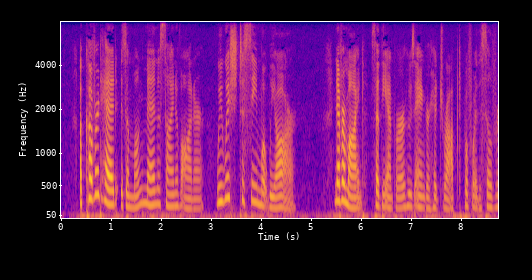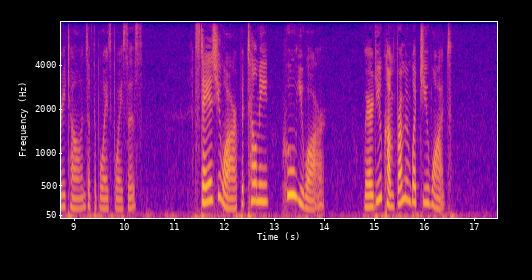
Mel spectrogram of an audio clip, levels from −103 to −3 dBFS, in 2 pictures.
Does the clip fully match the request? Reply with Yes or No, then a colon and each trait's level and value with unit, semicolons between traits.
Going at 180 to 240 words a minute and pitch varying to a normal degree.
No: average, 185 wpm; wide, 7.7 semitones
